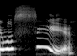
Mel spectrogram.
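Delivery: jumps way up in pitch; high sing-song. Real, not acted. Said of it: "So we'll see".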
